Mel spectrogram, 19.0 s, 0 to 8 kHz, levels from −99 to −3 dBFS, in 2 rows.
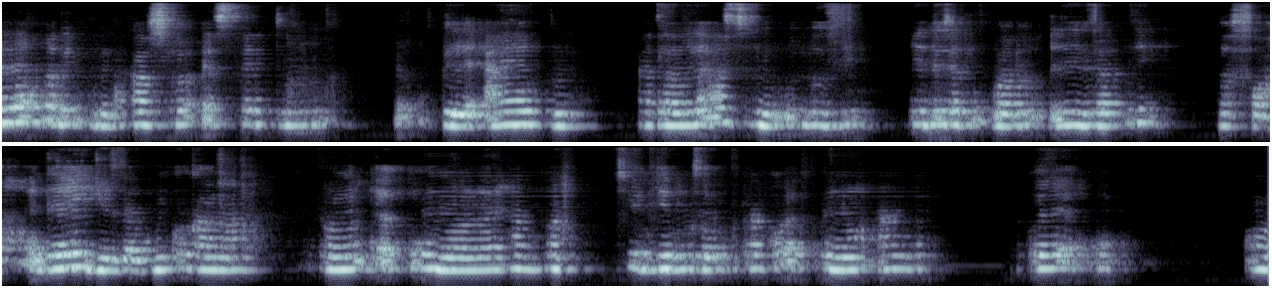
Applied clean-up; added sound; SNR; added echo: neural mask model DeepFilterNet 3.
